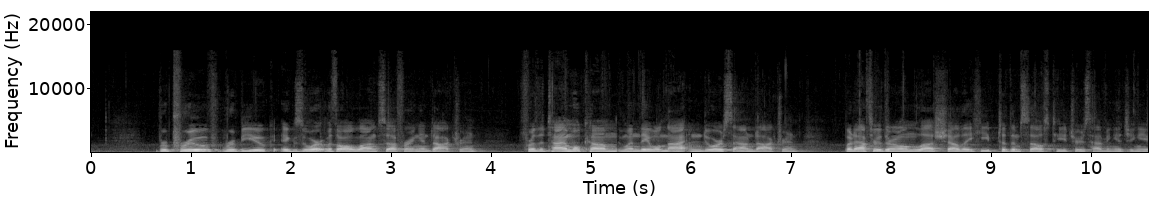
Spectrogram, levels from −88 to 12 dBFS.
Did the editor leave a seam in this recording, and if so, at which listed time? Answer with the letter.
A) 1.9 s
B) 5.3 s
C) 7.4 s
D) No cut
B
